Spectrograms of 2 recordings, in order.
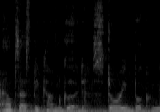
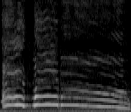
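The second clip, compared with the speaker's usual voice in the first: much higher, loud alarm cry; shouted alarm; 11 dB louder, much slower than usual. Shown as a demonstration. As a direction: cry out the warning again. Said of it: "one more time".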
